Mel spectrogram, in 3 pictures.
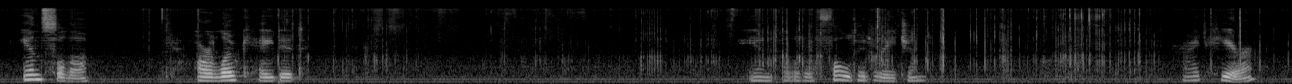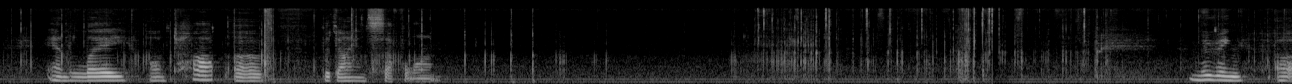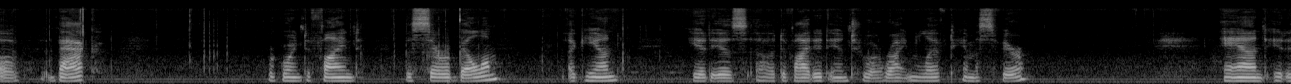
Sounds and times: Inside, small room: 0:00.0 - 0:38.7
Speech: 0:00.2 - 0:00.9, 0:02.0 - 0:03.1, 0:07.4 - 0:09.3, 0:11.8 - 0:12.6, 0:13.4 - 0:15.6, 0:16.2 - 0:17.3, 0:24.8 - 0:26.9, 0:28.6 - 0:30.9, 0:31.5 - 0:32.1, 0:32.7 - 0:36.2, 0:38.1 - 0:38.7
Crumpling, crinkling: 0:02.5 - 0:19.1, 0:20.2 - 0:28.2, 0:29.5 - 0:32.5.

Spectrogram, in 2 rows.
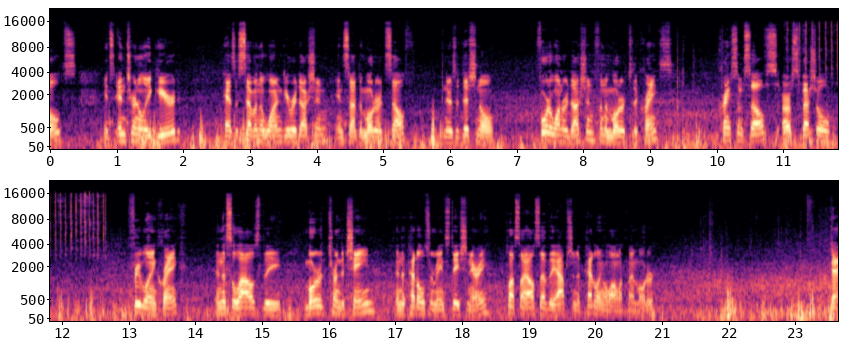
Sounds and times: Speech: 0:00.0 - 0:02.0, 0:02.6 - 0:06.7, 0:07.3 - 0:09.4, 0:10.0 - 0:11.8, 0:13.0 - 0:20.9.

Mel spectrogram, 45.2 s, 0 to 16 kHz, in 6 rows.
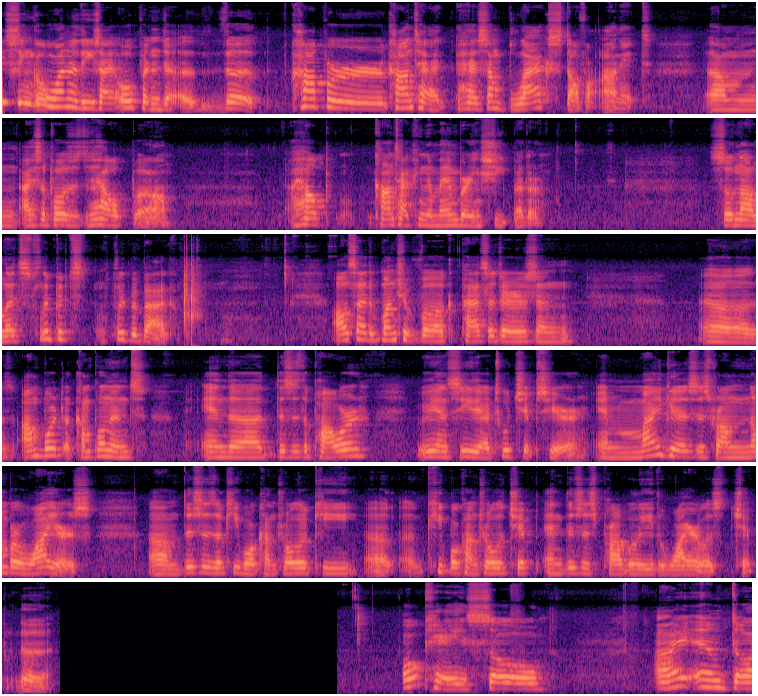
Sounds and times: Speech: 0:00.0 - 0:09.3, 0:10.4 - 0:13.0, 0:14.6 - 0:16.9, 0:17.9 - 0:20.8, 0:22.0 - 0:38.3, 0:41.7 - 0:43.3, 0:44.2 - 0:45.2.

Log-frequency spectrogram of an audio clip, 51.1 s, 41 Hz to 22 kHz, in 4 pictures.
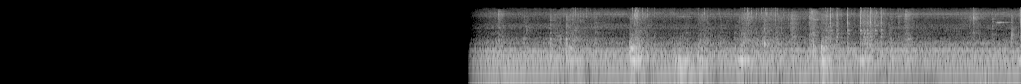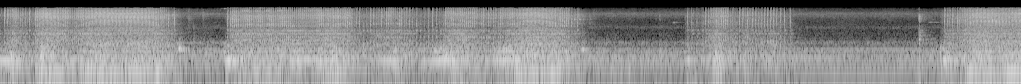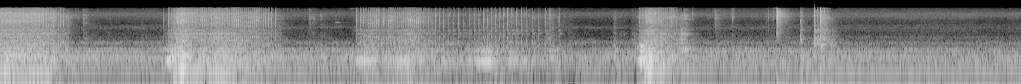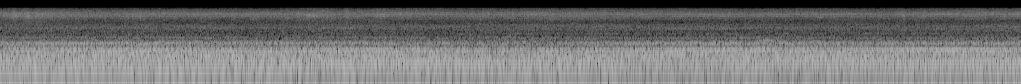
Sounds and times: Sewing machine: 0:07.9 - 0:11.3, 0:12.6 - 0:20.2, 0:21.3 - 0:22.8, 0:24.4 - 0:26.6, 0:27.6 - 0:29.2, 0:29.9 - 0:32.7, 0:33.4 - 0:34.3.

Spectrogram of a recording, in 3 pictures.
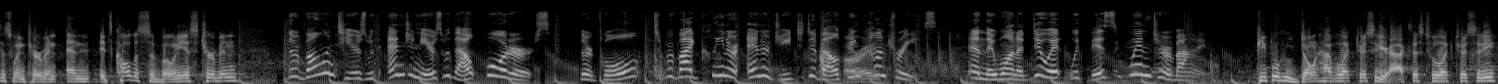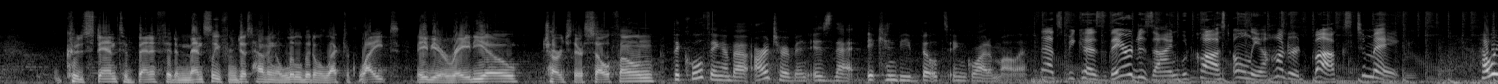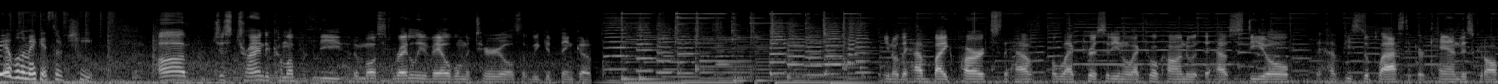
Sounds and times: Music: 0:00.0 - 0:44.9.

